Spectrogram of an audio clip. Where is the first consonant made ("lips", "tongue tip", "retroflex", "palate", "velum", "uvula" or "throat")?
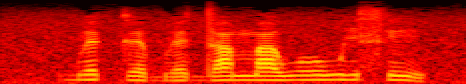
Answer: lips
